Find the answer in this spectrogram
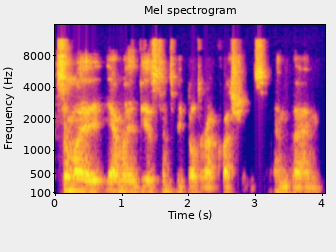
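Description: A middle-aged man from the American Midwest, a novelist answering interview questions thoughtfully, with frequent pauses and fillers. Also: mid-range voice, fairly even intonation, dark tone, reverberant, rough recording. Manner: thoughtful, hesitant, many fillers. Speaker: guest novelist.

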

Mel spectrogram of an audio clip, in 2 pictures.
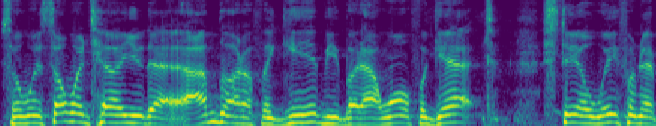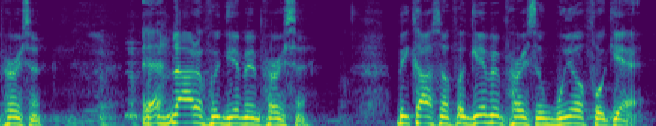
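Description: A man's voice: a little high, normal speed, darkish tone. A man preaching and chatting with visitors, emphatic and repeating his phrases.

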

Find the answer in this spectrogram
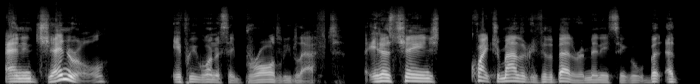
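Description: A man hosting an opinionated conversational discussion, phrasing his points emphatically and deliberately, with pauses for effect. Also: fairly low pitch, animated, no room sound, clean studio sound.

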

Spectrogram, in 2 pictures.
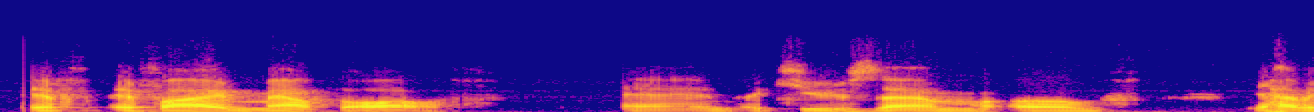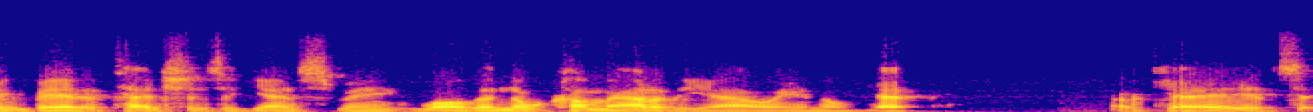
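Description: An older man with a deep voice, a podcast guest telling stories slowly and with many restarts. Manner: slow, measured storytelling with frequent restarts. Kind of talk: casual podcast conversation. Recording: dull lo-fi audio.

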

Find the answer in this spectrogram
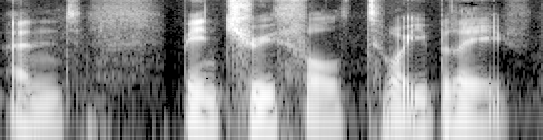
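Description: A man hosting a podcast interview, talking in a thoughtful, halting way that often trails off. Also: lowish voice, completely flat delivery, gravelly, no echo, clean studio sound. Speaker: podcast host. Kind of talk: reflective interview chat.

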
